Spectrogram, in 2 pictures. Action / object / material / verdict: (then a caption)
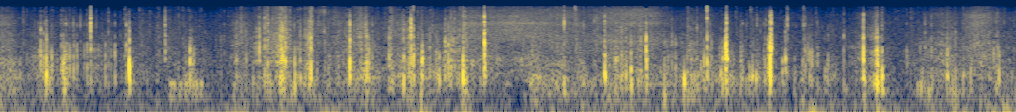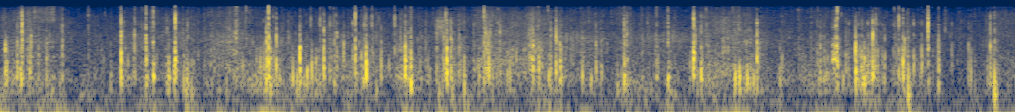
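scrape / composition notebook with cardboard cover and crinkled paper pages / paper / none. Long acrylic nails tap and scratch across the marbled cardboard cover of a composition notebook with thick crinkled paper pages and press its crinkly page block. The result is a dense, steady stream of crisp, bright clicks and dry crinkling rustles with almost no low end.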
